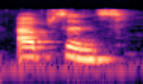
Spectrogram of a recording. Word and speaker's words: absence: And if we see the stress, so we can say that the stress is on the very first syllable, a syllable, ape.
